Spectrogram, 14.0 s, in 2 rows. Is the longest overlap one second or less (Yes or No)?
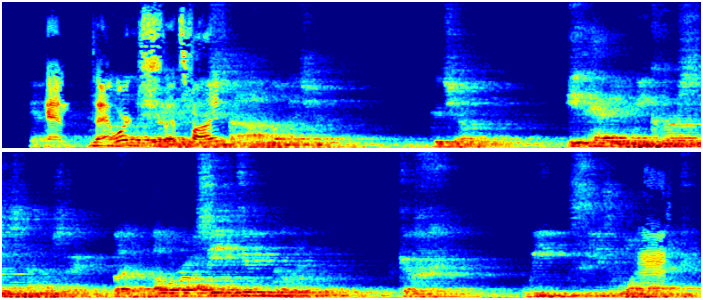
No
